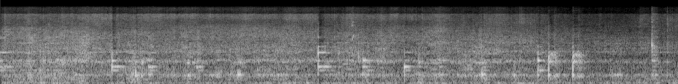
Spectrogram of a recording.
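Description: Crushed onion and ginger-garlic-chilli paste frying in hot oil in an aluminium pot, sizzling steadily while a steel ladle stirs it, with scattered light clinks and scrapes of the ladle against the pot.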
